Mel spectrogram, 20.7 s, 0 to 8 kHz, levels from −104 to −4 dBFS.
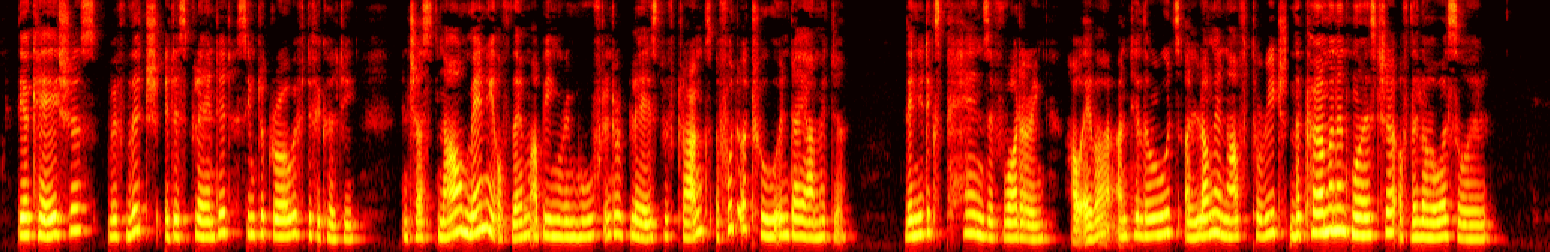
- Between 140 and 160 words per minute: Yes, average, 150 wpm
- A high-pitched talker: Yes, high, 200 Hz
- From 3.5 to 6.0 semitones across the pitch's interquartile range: No, average, 3.0 semitones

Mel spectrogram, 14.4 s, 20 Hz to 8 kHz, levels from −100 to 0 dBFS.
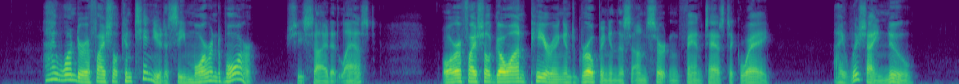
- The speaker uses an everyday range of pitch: No, wide, 7.0 semitones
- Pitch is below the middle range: Yes, low, 110 Hz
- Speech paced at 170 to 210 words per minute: No, average, 140 wpm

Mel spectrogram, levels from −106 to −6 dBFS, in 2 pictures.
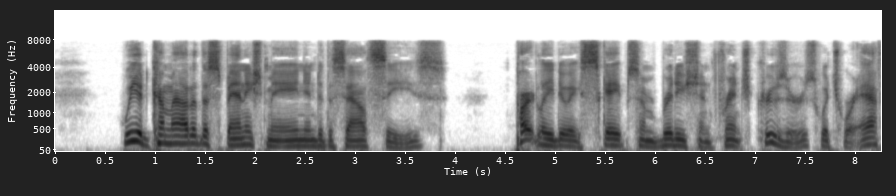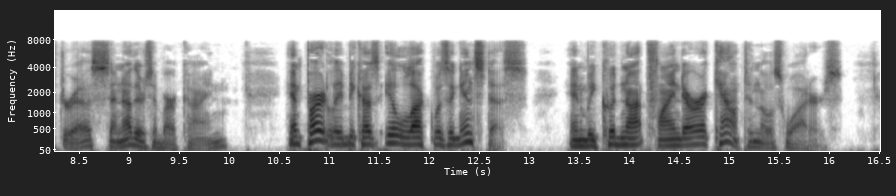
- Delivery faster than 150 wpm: Yes, average, 170 wpm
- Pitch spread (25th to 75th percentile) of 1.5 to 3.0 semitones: No, average, 5.2 semitones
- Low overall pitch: Yes, low, 120 Hz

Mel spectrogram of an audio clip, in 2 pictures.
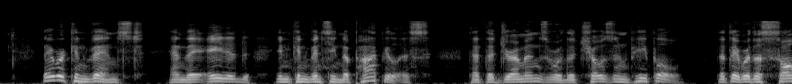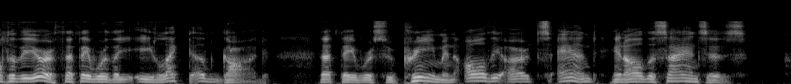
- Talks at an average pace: Yes, average, 170 wpm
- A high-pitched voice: No, low, 125 Hz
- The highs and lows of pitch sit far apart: No, average, 3.9 semitones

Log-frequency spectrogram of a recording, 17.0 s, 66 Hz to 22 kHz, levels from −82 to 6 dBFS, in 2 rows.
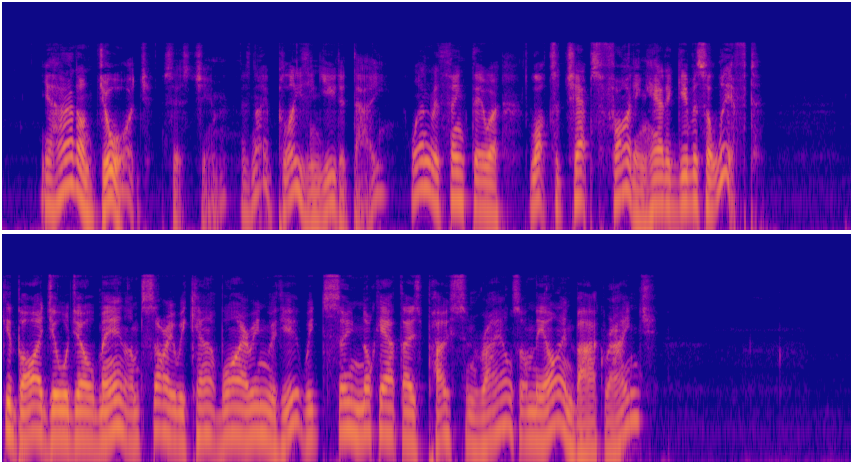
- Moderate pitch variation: Yes, average, 3.8 semitones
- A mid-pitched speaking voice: No, low, 125 Hz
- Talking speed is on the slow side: No, average, 185 wpm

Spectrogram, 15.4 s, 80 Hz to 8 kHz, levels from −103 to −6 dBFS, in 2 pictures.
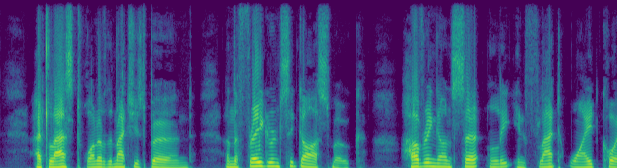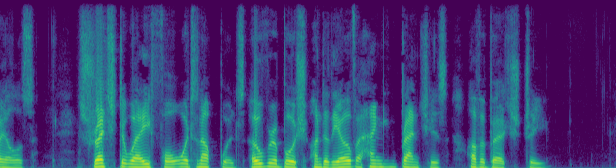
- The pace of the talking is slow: Yes, slow, 130 wpm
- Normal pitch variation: Yes, average, 3.3 semitones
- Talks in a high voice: No, medium, 145 Hz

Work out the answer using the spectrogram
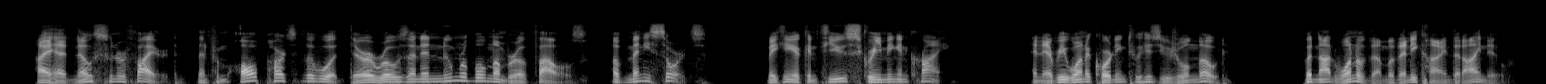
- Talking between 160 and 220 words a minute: Yes, average, 180 wpm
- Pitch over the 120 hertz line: No, low, 115 Hz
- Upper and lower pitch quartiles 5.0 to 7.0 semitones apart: No, average, 4.6 semitones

